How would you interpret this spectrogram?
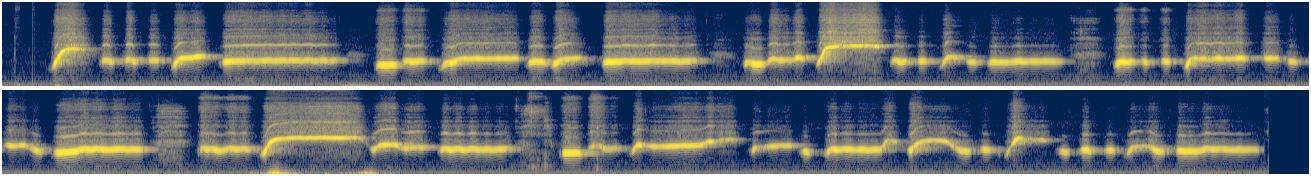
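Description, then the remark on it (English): A person whistles a pop song melody alone, clear, in a steady run of short phrases with brief pauses between them for about twenty-five seconds. “So the song, as I attempted to whistle, is …”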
